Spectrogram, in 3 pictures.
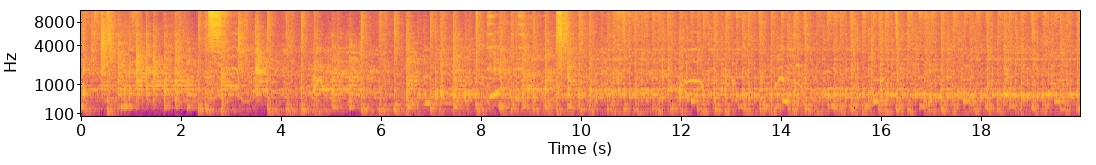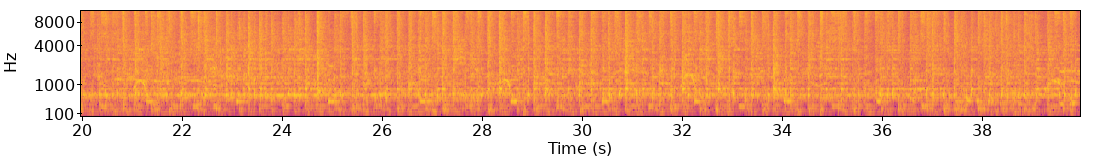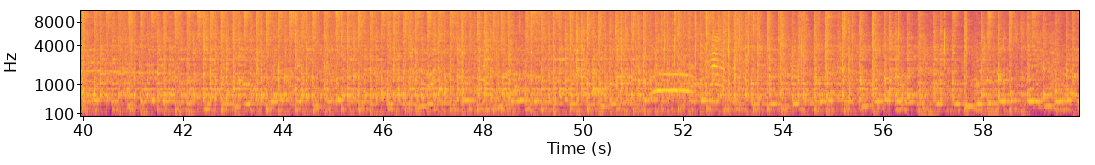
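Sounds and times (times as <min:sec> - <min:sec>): drum kit: 0:00.0 - 0:59.9
goblet drum fast rhythm: 0:00.0 - 0:59.9.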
